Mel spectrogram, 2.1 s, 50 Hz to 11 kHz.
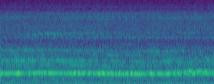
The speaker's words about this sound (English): Is it a brachiosaur or is it a compy? For comparison, brachiosaurs could grow up to 40 feet tall. If it's a big, majestic dinosaur like the brachiosaur, you give it scale, but you give it song. They're singing.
